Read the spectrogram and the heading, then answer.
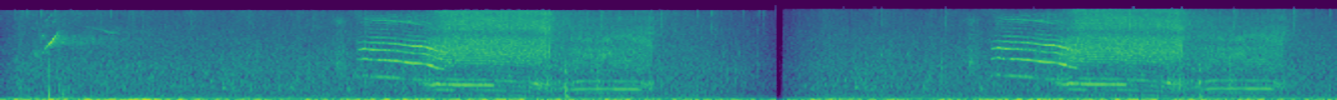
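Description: Killer whale vocalizations: two matching bursts of high, wavering squeals and descending whistle-like tones, each lasting a few seconds, over a steady hiss and a low hum, with no talking.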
